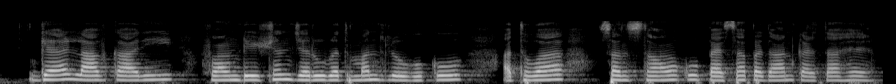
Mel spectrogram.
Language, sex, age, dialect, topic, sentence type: Hindi, female, 51-55, Hindustani Malvi Khadi Boli, banking, statement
